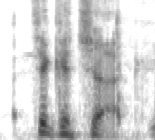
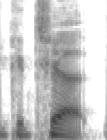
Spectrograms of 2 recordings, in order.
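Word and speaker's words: Tkachuk: Silent T, dog. – Yeah. – It's probably like Slavic. I don't know the country of origin, as the spelling bee kids would say. – They just thought, we're going to put a silent T right here, and it's just going to say Kachuk.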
